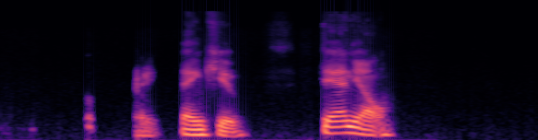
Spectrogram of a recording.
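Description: An elderly man speaks briefly over an online call.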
